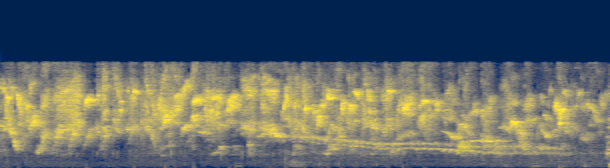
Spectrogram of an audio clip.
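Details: Continuous European serin singing, a rapid, shimmering jingle of very high, squeaky notes with short buzzy trills, sustained at an even loudness throughout.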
